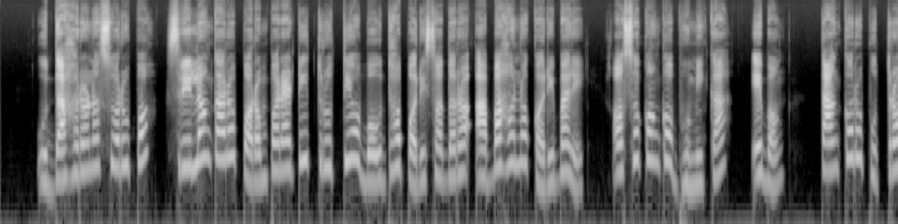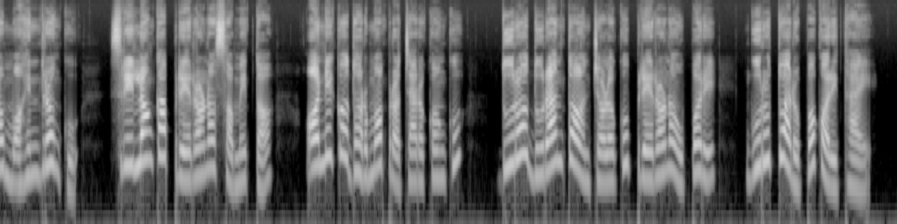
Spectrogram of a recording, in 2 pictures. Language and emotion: Odia, neutral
